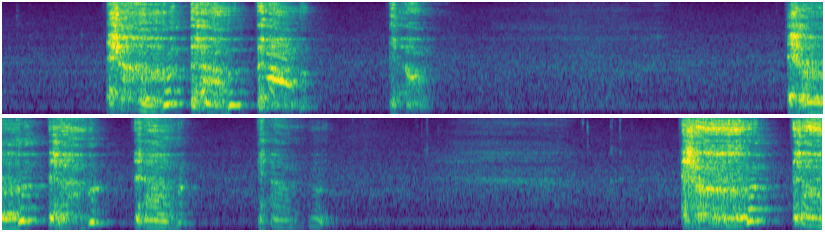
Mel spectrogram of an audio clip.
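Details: Female with nonstop barking cough: repeated harsh coughs in bursts of two to four with brief pauses, about eleven coughs in eight seconds.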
